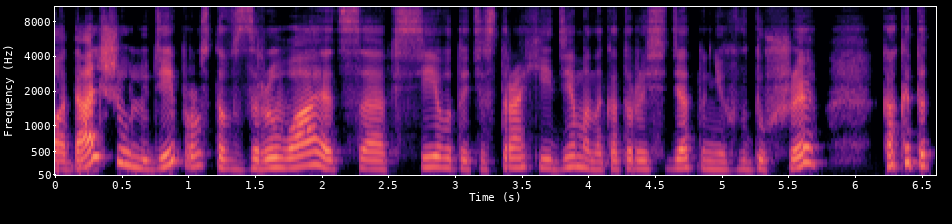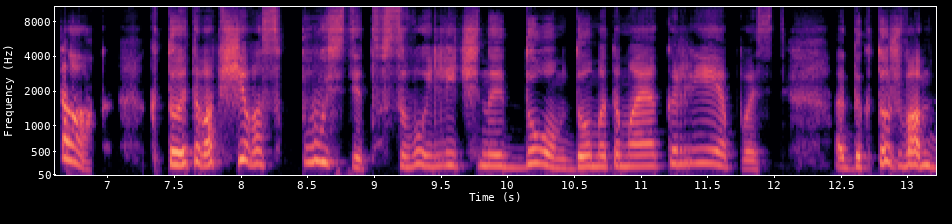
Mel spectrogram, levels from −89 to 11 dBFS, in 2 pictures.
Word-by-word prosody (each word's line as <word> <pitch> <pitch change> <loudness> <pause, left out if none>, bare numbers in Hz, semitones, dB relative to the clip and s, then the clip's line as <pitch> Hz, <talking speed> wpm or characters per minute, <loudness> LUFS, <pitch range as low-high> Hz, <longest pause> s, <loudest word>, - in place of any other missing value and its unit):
а - - 0
дальше 385 -7 +4
у 240 - -1
людей 195 - -1
просто 205 - -4
взрываются 175 0 +1
все 195 +5 -3
вот 185 -2 -8
эти 160 -1 -9
страхи 190 +3 -4
и - - -4
демоны, 180 -2 -6
которые 165 0 -6
сидят 175 +3 -4
у - - -10
них 155 -1 -11
в 165 - -14
душе: 175 - -1 0.5
"Как - - -2
это 250 -6 0
так! 355 +10 +4 0.4
Кто 245 - +7
это - - +3
вообще 330 +8 +6
вас 260 -2 -2
пустит 290 - 0
в - - -7
свой 220 +2 -2
личный 220 0 0
дом? 200 -2 -1
Дом- 210 +3 +3
это 210 +1 -1
моя 215 +1 +2
крепость! 240 - -4 0.3
Да 185 +2 0
кто 265 +8 +1
же 230 - -2
вам 235 -3 +5
205 Hz, 170 wpm, -20 LUFS, 175-235 Hz, 0.5 s, Кто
